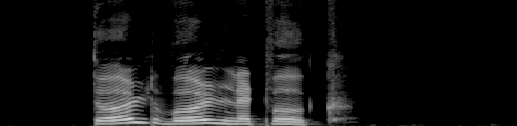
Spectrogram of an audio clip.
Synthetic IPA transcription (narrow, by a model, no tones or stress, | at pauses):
t̪ʰəɾɖʋəːlɖneʈʋəɾk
